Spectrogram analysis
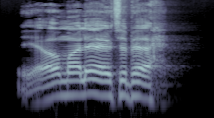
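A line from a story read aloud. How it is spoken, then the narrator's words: Moaning. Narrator (Russian): простонал он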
